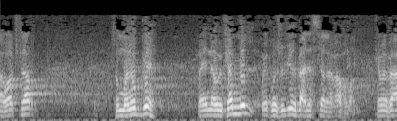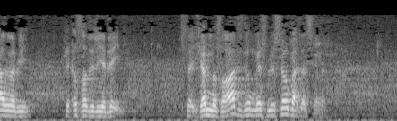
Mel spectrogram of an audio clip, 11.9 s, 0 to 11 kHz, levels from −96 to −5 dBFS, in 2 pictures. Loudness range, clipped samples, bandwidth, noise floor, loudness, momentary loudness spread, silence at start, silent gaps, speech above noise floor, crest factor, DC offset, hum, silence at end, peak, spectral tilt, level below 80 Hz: 4 LU; under 0.1%; 7.4 kHz; -42 dBFS; -21 LUFS; 22 LU; 0 s; none; 21 dB; 18 dB; 0.2%; none; 0 s; -6 dBFS; -6 dB/octave; -58 dBFS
